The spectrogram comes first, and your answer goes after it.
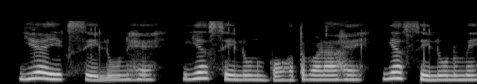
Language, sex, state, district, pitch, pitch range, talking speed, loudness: Hindi, female, Bihar, Saran, 220 Hz, 215-250 Hz, 165 wpm, -22 LUFS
